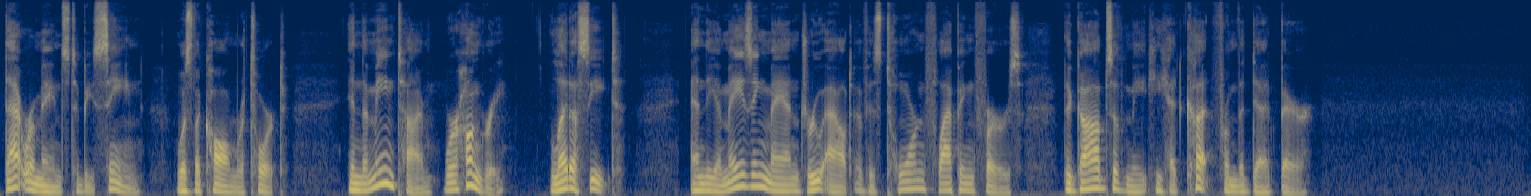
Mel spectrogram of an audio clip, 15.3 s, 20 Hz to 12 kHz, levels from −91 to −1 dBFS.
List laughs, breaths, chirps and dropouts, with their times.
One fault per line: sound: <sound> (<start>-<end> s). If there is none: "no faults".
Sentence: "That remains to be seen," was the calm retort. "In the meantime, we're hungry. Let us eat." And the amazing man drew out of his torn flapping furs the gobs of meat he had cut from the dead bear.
no faults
